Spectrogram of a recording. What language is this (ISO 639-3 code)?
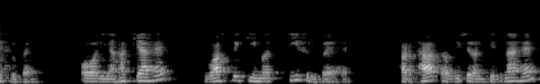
hin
